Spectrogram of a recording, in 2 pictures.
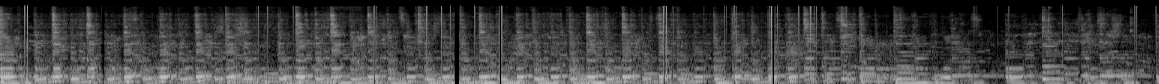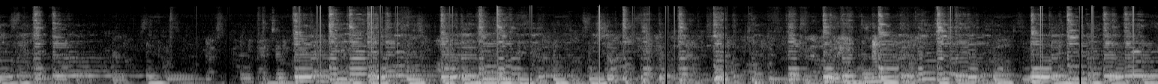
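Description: Acoustic guitar played live, a steady run of plucked and strummed notes. The playing thins and softens in the middle, nearly dropping out a little past halfway, then picks up again.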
